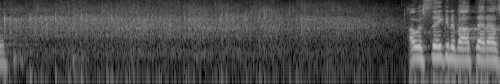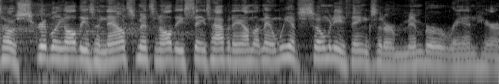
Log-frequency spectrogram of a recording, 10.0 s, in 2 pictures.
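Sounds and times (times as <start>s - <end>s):
speech: 0.0s - 0.2s, 4.1s - 9.9s
audience applause: 0.0s - 4.1s.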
